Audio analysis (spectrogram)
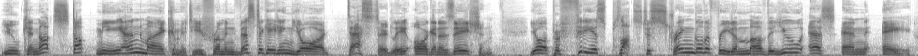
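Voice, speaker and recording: A man's voice: high voice, very animated, slow pace, clear, resonant tone, heavily acted. An actor playing a pompous, power-hungry male senator in a radio drama, grandiose and blustering, as if always making a speech. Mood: outraged. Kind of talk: old-fashioned radio drama acting.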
